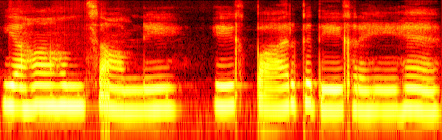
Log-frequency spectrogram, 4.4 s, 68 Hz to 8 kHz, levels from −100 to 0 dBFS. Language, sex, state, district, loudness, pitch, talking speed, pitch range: Hindi, male, Chhattisgarh, Raipur, -16 LUFS, 200 Hz, 110 wpm, 190-220 Hz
